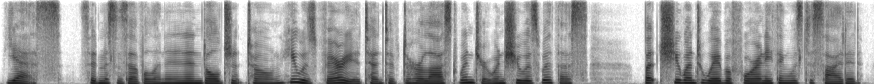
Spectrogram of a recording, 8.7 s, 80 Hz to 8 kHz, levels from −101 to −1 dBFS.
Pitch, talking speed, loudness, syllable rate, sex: 210 Hz, 190 wpm, -18 LUFS, 5.7 syllables/s, female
